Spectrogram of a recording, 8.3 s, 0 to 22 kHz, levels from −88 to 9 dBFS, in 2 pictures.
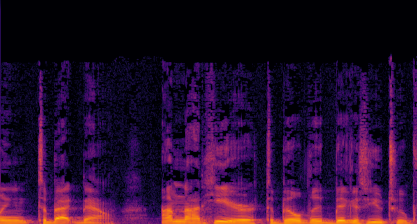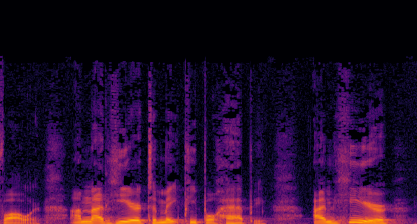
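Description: Nothing in the speech stood out as a technical problem on listening.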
